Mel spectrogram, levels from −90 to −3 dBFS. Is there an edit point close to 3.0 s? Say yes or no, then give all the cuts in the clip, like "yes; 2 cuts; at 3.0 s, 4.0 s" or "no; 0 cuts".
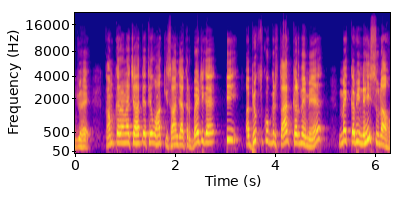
yes; 1 cut; at 3.0 s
